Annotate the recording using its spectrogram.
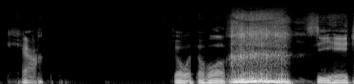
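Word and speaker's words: Cécht: I would assume it's Kecht. Joe, with the whole CH shit that we did. Like Irish, the CHs are pronounced like right down at the back of your throat.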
